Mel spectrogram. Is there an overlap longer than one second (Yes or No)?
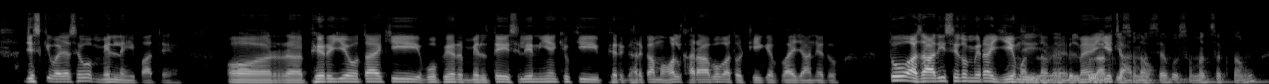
Yes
